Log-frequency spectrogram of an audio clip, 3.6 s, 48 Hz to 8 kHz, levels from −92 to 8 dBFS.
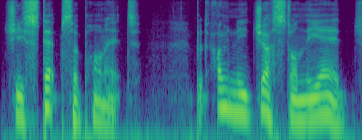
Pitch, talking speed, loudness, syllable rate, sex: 110 Hz, 165 wpm, -18 LUFS, 4.5 syllables/s, male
